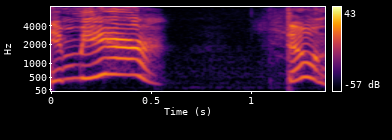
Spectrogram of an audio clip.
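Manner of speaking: ugly, messy, gross, high-pitched yell. Voicing a character running toward a friend: gross yell. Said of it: "That was a really gross yell".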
